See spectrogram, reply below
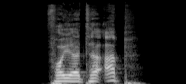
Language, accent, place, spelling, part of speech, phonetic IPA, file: German, Germany, Berlin, feuerte ab, verb, [ˌfɔɪ̯ɐtə ˈap], De-feuerte ab.ogg
- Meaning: inflection of abfeuern: 1. first/third-person singular preterite 2. first/third-person singular subjunctive II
